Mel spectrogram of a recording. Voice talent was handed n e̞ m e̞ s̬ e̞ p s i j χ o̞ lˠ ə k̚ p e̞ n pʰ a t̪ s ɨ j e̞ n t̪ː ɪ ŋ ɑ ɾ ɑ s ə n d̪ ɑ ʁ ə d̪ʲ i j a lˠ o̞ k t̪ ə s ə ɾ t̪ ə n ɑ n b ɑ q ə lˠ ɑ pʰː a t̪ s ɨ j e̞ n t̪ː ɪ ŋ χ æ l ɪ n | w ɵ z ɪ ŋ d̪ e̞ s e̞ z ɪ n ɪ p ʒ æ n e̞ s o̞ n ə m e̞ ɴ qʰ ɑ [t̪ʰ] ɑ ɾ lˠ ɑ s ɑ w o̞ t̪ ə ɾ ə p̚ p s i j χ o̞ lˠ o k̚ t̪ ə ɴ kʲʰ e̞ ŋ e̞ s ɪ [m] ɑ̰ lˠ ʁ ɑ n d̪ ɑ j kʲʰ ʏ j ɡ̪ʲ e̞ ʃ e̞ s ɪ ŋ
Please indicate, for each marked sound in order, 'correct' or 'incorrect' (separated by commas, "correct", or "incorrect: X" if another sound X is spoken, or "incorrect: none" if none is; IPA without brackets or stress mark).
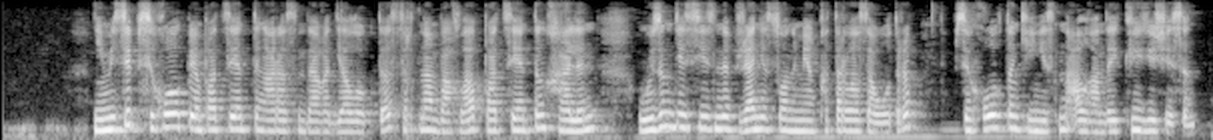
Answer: incorrect: t̪, incorrect: n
